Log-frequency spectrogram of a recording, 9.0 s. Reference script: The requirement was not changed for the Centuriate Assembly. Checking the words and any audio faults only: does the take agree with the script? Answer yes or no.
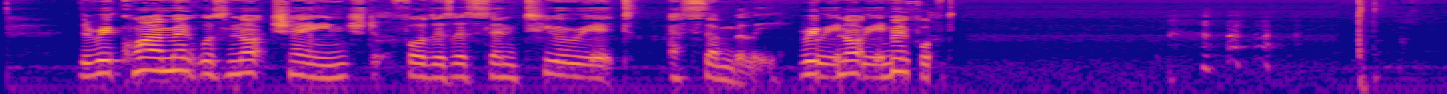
no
